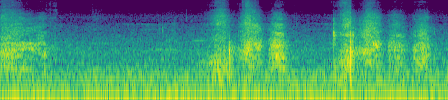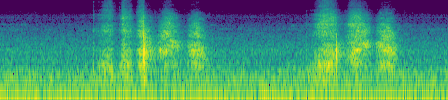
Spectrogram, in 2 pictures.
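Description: Kitchen knife slicing and dicing a tomato on a cutting board: the blade taps the board in about five short bursts of quick strokes. A low steady hum sits underneath.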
